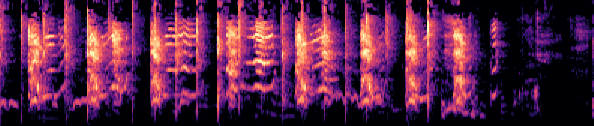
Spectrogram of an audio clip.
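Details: A dog sitting on a girl's lap barks as someone claps hands with her: rapid, high, yappy barks in quick bursts, broken by sharp handclaps throughout, then fading to quieter whines at the end.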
